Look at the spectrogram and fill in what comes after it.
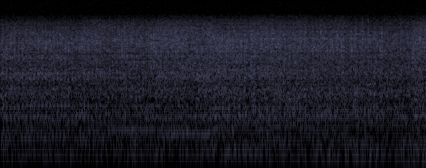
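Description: Demolition-derby car engines running steadily, a dense mechanical noise, as the cars push against each other.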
